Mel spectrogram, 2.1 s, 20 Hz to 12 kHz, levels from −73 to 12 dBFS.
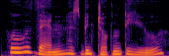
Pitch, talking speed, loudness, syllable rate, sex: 180 Hz, 200 wpm, -17 LUFS, 3.9 syllables/s, female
